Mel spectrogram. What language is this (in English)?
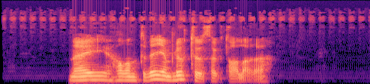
Swedish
